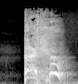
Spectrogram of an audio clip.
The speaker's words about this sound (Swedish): Uh, vänta, oj jag måste nysa.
